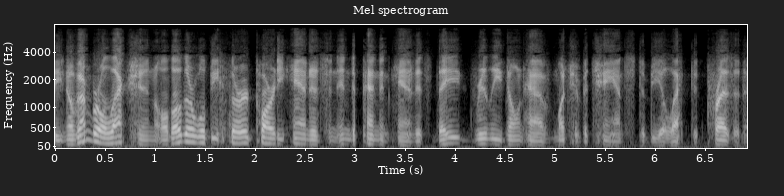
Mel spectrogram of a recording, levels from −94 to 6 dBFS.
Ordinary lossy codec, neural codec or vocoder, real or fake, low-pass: MP3, 48 kbps; vocoder, 44.1 kHz, 128 mel bands, Pupu-Vocoder; fake; 7.2 kHz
